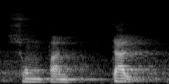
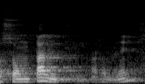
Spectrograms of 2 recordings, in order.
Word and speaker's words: zompantli: nunca, que se llama zompantali. Los españoles vieron por primera vez un zompantali. Es decir, o zompantli, vale, el que lo sepa de pronunciar, zompantli.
